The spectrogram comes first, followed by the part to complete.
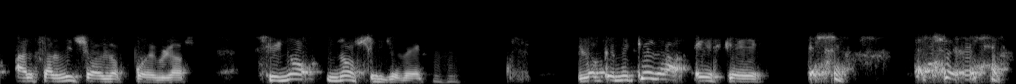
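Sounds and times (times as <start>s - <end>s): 
speech: 0.2s - 2.0s, 2.6s - 5.2s, 5.8s - 10.1s
person coughing during a spoken interview: 8.1s - 10.1s.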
